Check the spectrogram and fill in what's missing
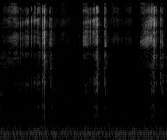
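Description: Scissors cutting fabric at a quiet crafting desk, several short crisp snips and slicing rasps in uneven bursts, faint and close.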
